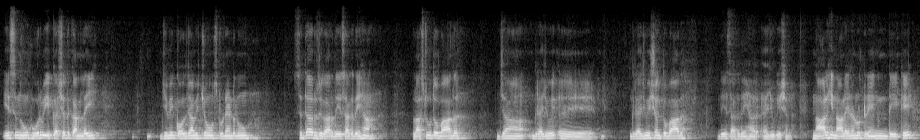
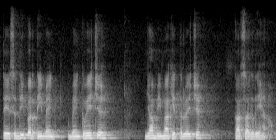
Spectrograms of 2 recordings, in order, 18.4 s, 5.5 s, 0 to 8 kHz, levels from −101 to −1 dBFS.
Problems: constant background noise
